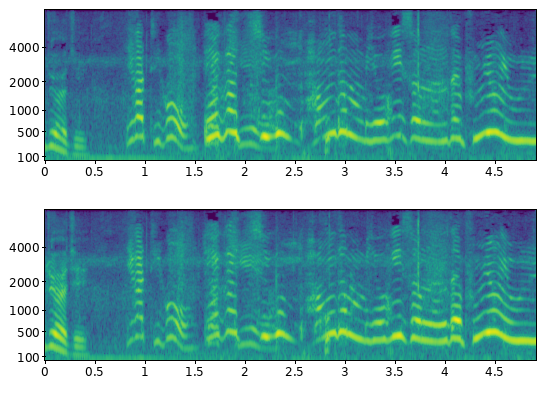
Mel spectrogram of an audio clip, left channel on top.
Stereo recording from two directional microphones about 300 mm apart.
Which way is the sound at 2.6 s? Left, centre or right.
Centre.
